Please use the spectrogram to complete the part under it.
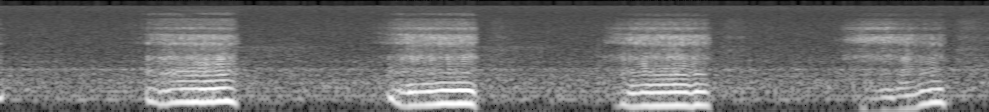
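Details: Yellow Labrador Retriever asleep, snoring loudly indoors: four deep, rumbling breaths about every two and a half seconds, each a low throaty rasp lasting near a second, with quiet pauses between.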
